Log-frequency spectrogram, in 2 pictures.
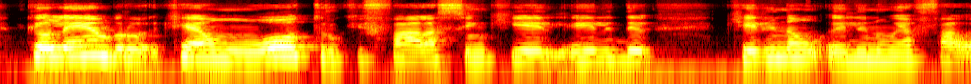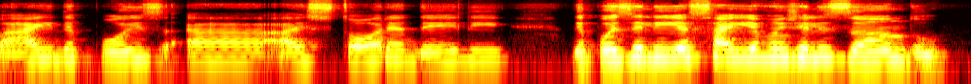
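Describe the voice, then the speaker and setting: A woman talks at a moderate pace with fairly even intonation and a fairly high pitch, her loudness swinging in big jumps. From Brazil, Rio de Janeiro state. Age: 40s. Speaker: podcast guest. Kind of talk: interview testimony. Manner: halting.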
